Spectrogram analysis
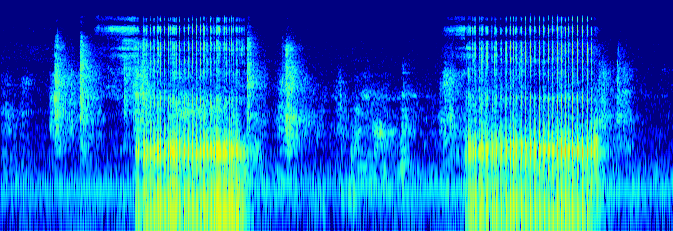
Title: Pug snoring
